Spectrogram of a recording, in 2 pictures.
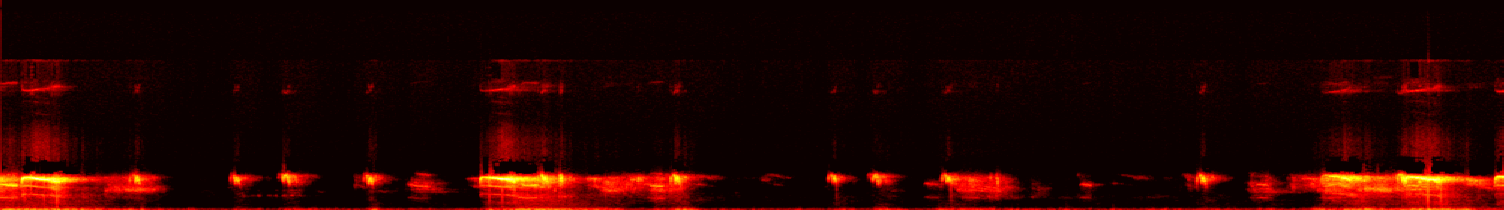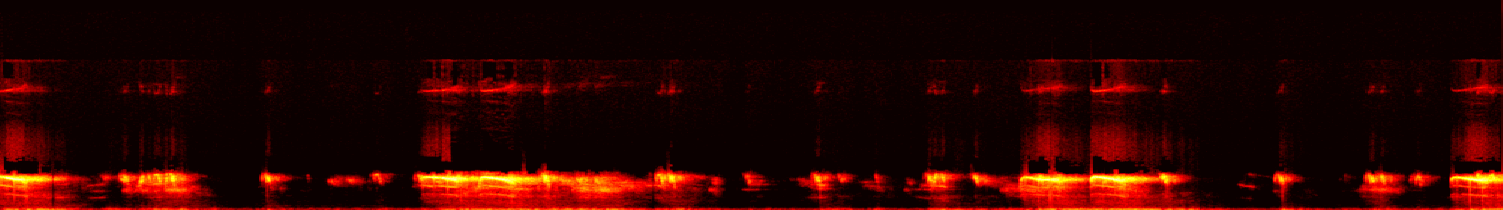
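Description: Wild songbirds chirping around a backyard feeder: short chirps throughout, with louder bursts of calls about every five or six seconds, each carrying a low rumble underneath.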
